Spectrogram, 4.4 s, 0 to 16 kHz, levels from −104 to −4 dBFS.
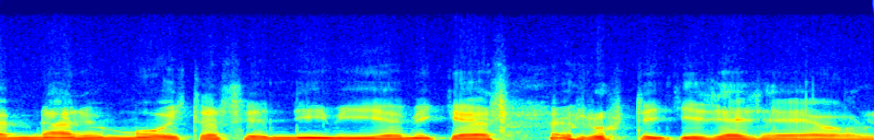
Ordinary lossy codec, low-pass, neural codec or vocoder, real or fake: none; 14.4 kHz; none; real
